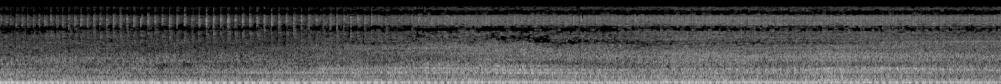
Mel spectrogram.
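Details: 2002 Jeep Liberty idling; faint fast even ticking over the engine note, suspected lifter tick, unconfirmed.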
